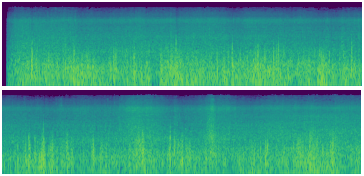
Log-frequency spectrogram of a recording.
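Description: Small sea waves breaking and washing up over a shallow sand-and-pebble shore, with a steady wash and a crackle of spray. Wind buffets the microphone throughout.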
